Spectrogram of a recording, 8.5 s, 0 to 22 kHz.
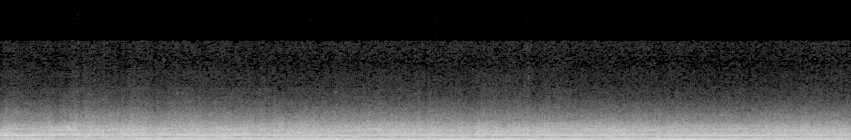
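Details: Aircraft engine just rebuilt with a new cylinder 3 piston and rings gives a loud, steady single-pitch drone with no audible misfire and runs poorly at full throttle. Cylinder 3 compresses 110 psi against 120 in the others, and the owner suspects leakage past the reused sleeve, unconfirmed.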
